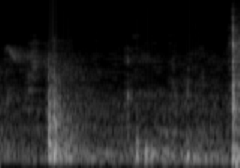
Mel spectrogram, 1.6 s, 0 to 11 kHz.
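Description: The front door of a house on Reservoir Street swings shut at 11:15 a.m. with a solid wooden thud, followed by a few softer knocks and a final sharp bump, all heard alone without voices.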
